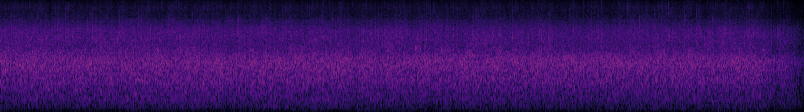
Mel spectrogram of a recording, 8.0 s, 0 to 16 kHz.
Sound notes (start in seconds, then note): 0.0 applause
